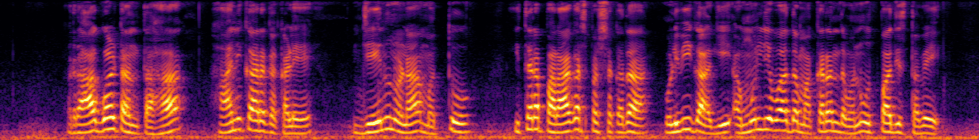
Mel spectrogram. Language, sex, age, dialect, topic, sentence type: Kannada, male, 18-24, Mysore Kannada, agriculture, statement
